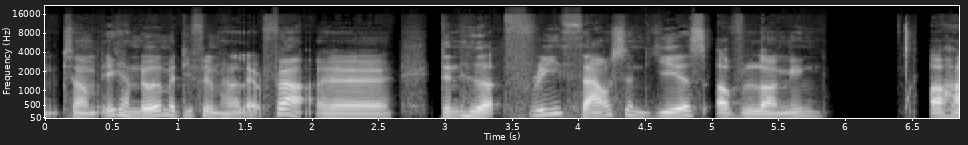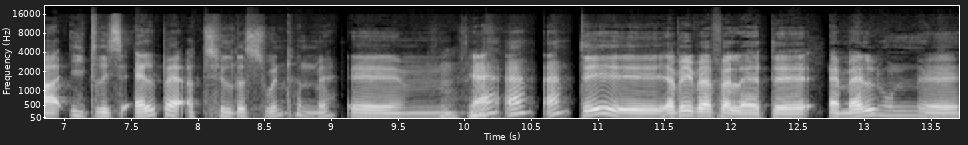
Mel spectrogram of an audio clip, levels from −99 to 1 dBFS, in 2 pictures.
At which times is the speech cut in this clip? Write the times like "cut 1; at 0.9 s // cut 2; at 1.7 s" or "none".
cut 1; at 6.5 s // cut 2; at 9.1 s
